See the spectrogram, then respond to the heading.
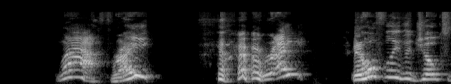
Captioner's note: laughter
